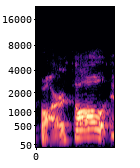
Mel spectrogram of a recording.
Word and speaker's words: Barthol: It's Christopher Barthol, and my last name is spelled B as in boy, then A-R-T-H-O-L.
